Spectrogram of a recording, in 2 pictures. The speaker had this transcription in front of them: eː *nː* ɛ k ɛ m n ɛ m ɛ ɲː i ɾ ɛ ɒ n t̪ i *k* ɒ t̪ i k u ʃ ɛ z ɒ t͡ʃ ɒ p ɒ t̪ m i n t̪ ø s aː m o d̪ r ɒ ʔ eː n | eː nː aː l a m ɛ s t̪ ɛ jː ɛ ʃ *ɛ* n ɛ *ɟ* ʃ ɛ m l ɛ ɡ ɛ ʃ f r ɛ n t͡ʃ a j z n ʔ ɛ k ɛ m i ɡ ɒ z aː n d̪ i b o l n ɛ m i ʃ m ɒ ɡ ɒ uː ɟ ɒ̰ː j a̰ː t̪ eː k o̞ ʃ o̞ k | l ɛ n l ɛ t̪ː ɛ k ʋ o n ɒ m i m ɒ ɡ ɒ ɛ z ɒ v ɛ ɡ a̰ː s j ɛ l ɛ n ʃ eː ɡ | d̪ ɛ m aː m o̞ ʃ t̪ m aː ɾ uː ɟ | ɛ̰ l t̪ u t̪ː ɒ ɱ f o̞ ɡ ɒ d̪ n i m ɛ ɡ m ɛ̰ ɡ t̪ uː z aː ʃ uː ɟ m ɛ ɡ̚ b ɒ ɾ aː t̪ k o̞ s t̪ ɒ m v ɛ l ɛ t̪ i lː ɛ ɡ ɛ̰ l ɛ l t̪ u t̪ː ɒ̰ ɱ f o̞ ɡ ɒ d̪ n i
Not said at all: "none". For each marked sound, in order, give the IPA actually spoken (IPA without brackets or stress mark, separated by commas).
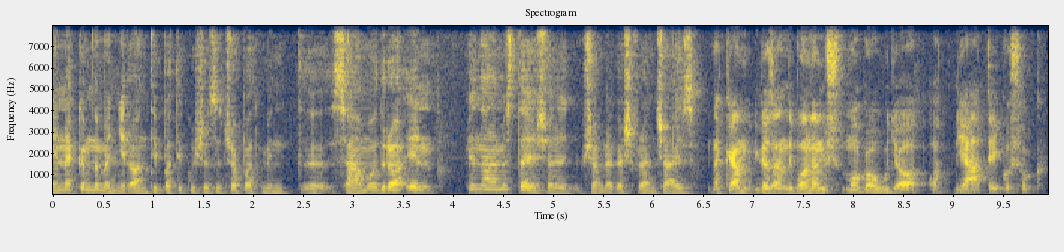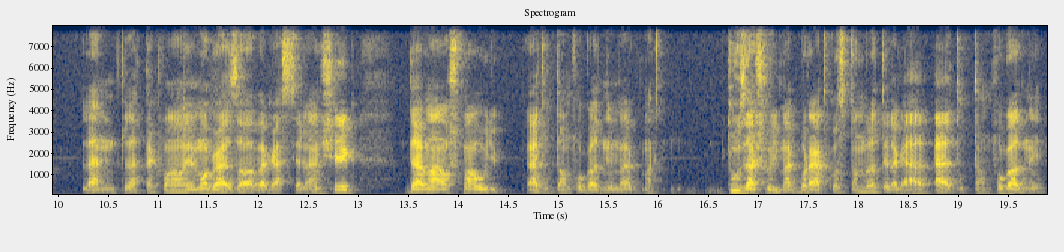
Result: nː, p, ɛ, ɟ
